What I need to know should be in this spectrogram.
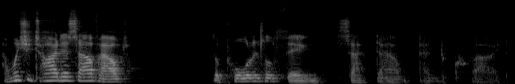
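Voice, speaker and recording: A man's voice: mid-range voice, sing-song, unhurried, gravelly, bright, forceful tone. A man reading a children's story aloud as a bedtime storyteller, with a theatrical, swooping delivery.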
